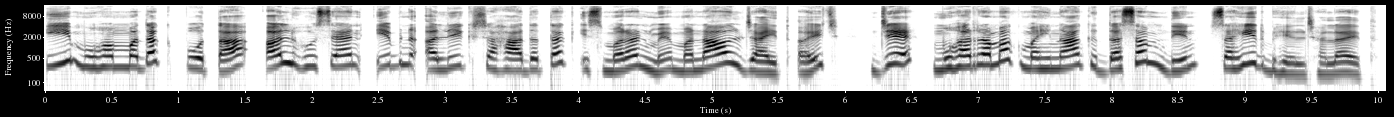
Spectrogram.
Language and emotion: Maithili, neutral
